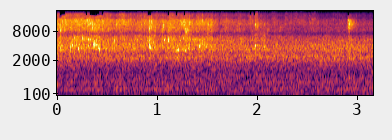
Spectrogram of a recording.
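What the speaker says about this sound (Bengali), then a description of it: "এবার আমি দিয়ে দেব জল এই যে মিক্সি জার ধুয়ে জলটা দেব" Water used to rinse out a mixer grinder jar is poured into a cooking pot of fish curry, making a steady, close, full splashing stream that runs without a break.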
